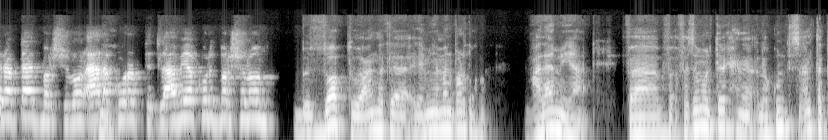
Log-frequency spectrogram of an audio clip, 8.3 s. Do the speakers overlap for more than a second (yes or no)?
no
